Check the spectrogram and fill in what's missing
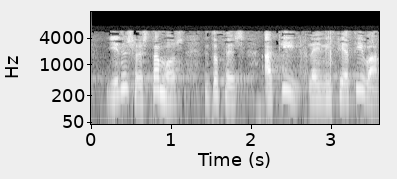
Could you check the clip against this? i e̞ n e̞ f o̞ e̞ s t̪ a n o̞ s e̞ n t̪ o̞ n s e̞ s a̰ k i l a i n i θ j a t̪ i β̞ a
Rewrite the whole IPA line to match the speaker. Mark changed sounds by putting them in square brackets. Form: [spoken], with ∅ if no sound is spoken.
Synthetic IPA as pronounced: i e̞ n e̞ [s] o̞ e̞ s t̪ a [m] o̞ s e̞ n t̪ o̞ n [θ] e̞ s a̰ k i l a i n i θ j a t̪ i β̞ a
